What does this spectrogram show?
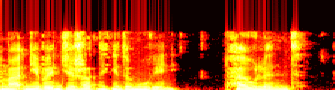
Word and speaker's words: Poland: Nie będzie żadnych niedomówień Poland eu Poland akcent na pierwszą są sylaby i dwudźwięk ł am from Poland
